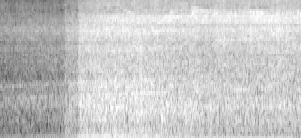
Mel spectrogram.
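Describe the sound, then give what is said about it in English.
A truck with a canvas roof drives along a country road. Its engine gives a steady low rumble that grows louder after a brief quieter start and then holds even. “A similar truck with a canvas roof travels along a road through countryside.”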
